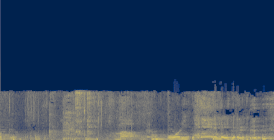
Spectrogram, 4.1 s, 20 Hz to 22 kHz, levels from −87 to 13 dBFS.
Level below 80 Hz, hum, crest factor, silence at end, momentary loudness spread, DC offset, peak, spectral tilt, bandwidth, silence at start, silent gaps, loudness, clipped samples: -42 dBFS; none; 12 dB; 0 s; 11 LU; under 0.1%; 0 dBFS; -4 dB/octave; 8.2 kHz; 0 s; none; -14 LUFS; under 0.1%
